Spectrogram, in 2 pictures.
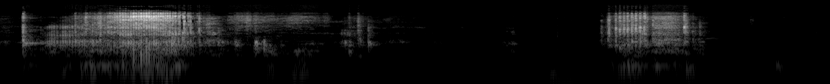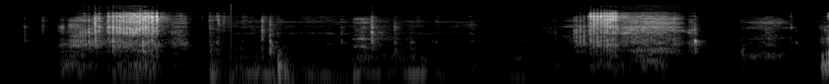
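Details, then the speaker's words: Pet dog snoring in the background. "My dog is snoring in the background. Y'all hear it?"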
